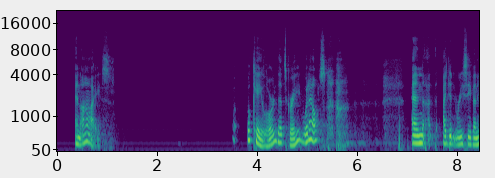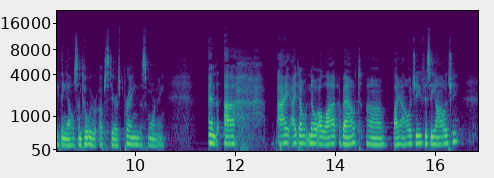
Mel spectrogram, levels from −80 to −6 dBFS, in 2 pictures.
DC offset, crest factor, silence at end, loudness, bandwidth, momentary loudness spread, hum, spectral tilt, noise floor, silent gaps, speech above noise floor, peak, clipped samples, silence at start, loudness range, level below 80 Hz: under 0.1%; 24 dB; 0.4 s; -27 LUFS; 12.5 kHz; 14 LU; 60 Hz at -55 dBFS; -6 dB/octave; -72 dBFS; none; 45 dB; -4 dBFS; under 0.1%; 0.35 s; 6 LU; -58 dBFS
